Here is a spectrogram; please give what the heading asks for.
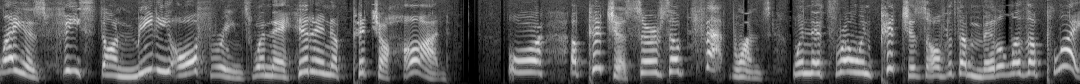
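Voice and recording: In a put-on character voice, the speaker talks at a moderate pace with an extremely high pitch.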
